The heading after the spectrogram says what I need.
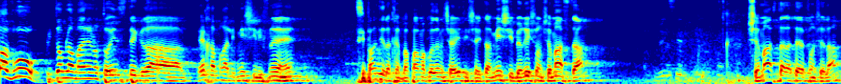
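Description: A man giving a lively Torah lesson as a rabbi, telling stories, chuckling as he talks and slowing down to stress the texts he quotes. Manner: animated, jumps into character voices and high exclamations; chuckles while talking. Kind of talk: lively sermon with storytelling.

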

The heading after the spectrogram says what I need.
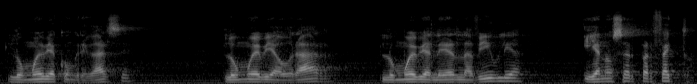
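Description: Animated preaching man, bright voice, echoey hall. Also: mid-range voice, a little hiss or hum. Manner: animated storytelling, acts out voices. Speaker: pastor. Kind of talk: sermon. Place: church sanctuary.

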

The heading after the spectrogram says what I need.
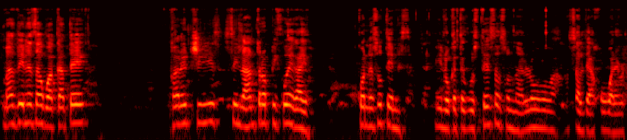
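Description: A woman's voice: on the low side, fairly even intonation, measured pace. Crude, brash woman vlogger. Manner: loud, crude, swears freely, switches between Spanish and English. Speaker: mukbang cooking vlogger. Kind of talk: casual chat while cooking and eating.

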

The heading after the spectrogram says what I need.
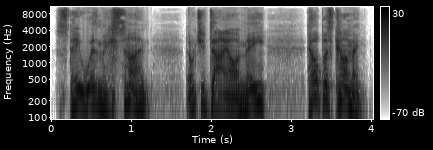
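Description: A man voicing a desperate middle-aged father who shouts and pleads with a trembling voice. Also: a little high, lively intonation, measured pace, slightly rough, dry recording, studio quality, pitched above the performer's own voice, exaggerated voice. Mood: pleading.

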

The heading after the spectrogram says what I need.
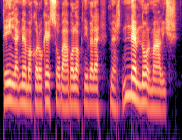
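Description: A man voicing a resentful teenage boy who hisses and shouts his outbursts. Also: medium pitch, fairly even intonation, smooth, natural voice. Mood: hostile.

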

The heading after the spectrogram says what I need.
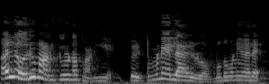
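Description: A woman's voice: mid-range voice, very animated, rapid-fire, natural voice. A woman voicing an elderly farm worker in a cartoon, fretting aloud to themself about children in danger. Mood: musing. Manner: fretful, talks to self.

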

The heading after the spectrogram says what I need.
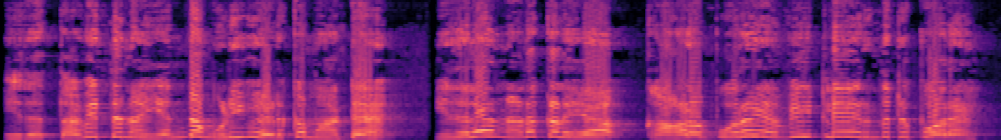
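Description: A woman with a Kanyakumari-Tirunelveli Tamil accent voicing a stubborn, tearful, lovesick young woman in an animated family story, pleading and plaintive. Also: very high-pitched, fast. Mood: despairing.

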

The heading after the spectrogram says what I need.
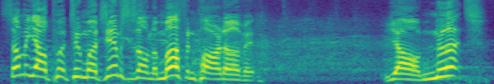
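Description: A male preacher giving a sermon at a church service into a handheld mic. He is energetic, jokes with the congregation and repeats his phrases. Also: sits high, normal speed, big-room sound. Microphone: handheld microphone.

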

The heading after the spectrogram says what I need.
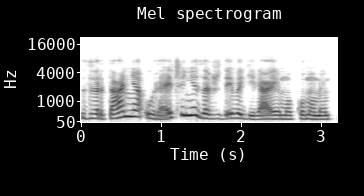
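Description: Lively woman teaching a grammar lesson. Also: medium pitch, normal speed, creaky, no room sound, lo-fi sound. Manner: lively, emphatic explaining.

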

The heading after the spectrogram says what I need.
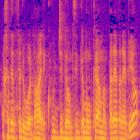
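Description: A man with an Algerian Arabic accent giving a software tutorial, briskly mixing French computer terms into his speech. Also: mid-range voice. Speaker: software instructor. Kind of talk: screen-recorded tutorial.

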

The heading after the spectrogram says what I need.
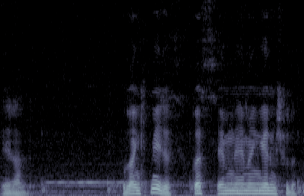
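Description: Excitable swearing man narrating gameplay. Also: mid-range voice, quick pace, lo-fi sound, a little hiss or hum. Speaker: gamer. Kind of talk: let's-play gaming commentary.

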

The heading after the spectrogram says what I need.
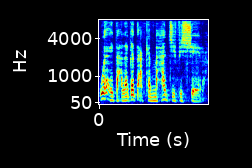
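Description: A woman's voice: a bass voice, expressive, fast talker, husky, full character voice. A woman with an Egyptian accent playing a doting, gossipy mother who fusses over her son.

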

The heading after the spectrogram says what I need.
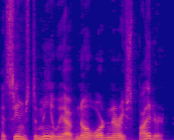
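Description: Man voicing skeptical farmer's wife, raised pitch. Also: animated, a little fast, lightly acted. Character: farmer's wife, bewildered, skeptical, sensible woman.

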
